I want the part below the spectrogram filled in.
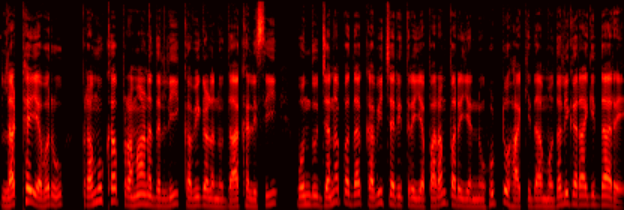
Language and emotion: Kannada, neutral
